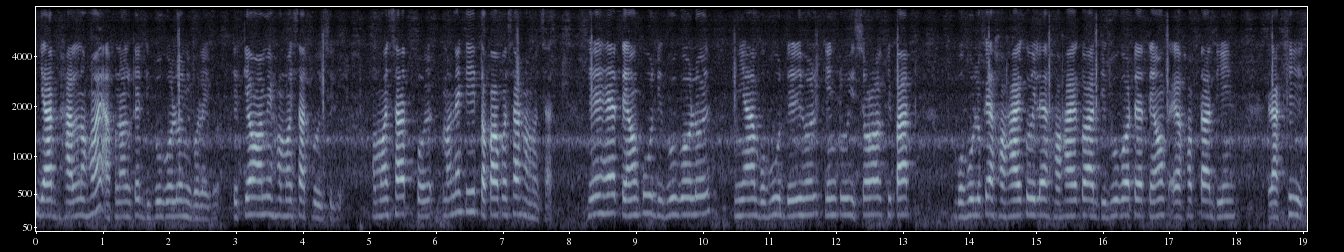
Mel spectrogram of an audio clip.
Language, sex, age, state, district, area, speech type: Assamese, female, 60+, Assam, Golaghat, rural, spontaneous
